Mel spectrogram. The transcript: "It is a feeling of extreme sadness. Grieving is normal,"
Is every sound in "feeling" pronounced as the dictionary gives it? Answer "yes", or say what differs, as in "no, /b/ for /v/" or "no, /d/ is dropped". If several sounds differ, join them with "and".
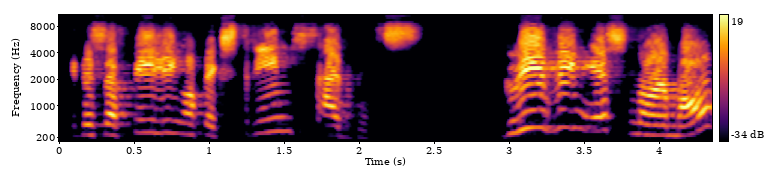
yes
